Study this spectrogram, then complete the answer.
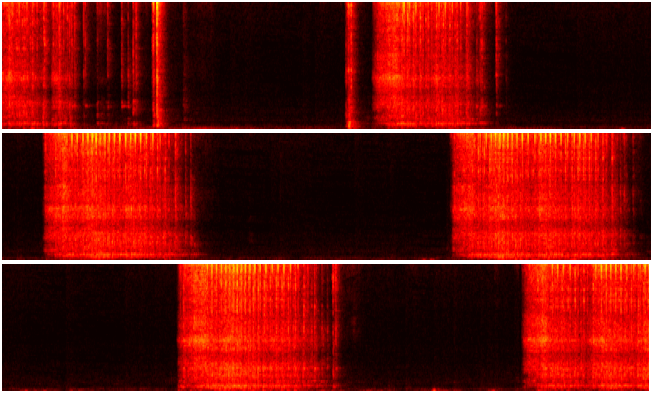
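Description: A sewing machine stitches piping onto a kurti front neckline in repeated bursts of fast, close mechanical whirring lasting a couple of seconds each, separated by quiet pauses and faint handling clicks.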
